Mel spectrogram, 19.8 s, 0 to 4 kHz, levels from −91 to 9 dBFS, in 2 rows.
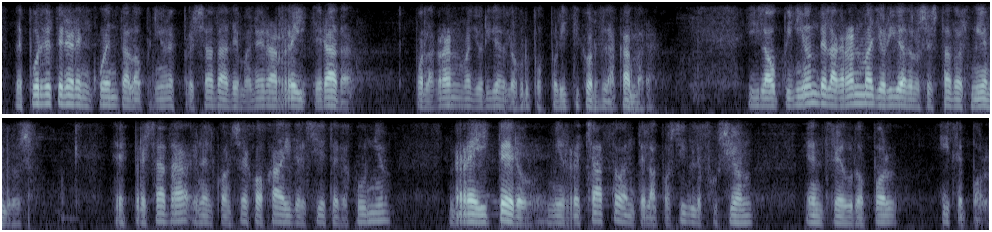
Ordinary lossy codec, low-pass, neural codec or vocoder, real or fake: Opus, 16 kbps; 3.6 kHz; vocoder, 44.1 kHz, 128 mel bands, Pupu-Vocoder; fake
